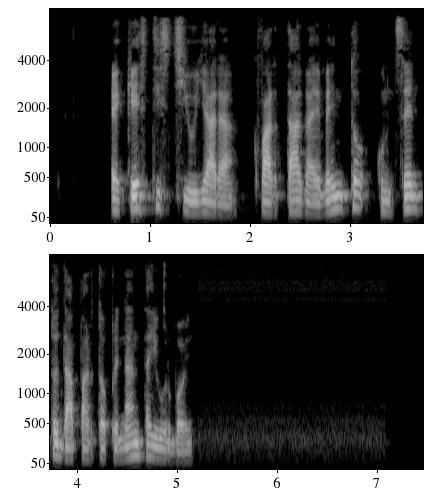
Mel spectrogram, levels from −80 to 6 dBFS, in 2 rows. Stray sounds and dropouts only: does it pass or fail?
pass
